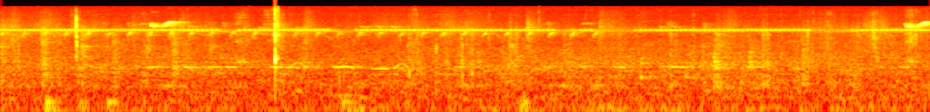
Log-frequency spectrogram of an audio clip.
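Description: An insect, cricket- or cicada-like, trilling steadily on one high note, broken by short gaps every second or two. Over it come soft crunches of raw chayote being chewed close by, and a sharp click a little under three seconds in.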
